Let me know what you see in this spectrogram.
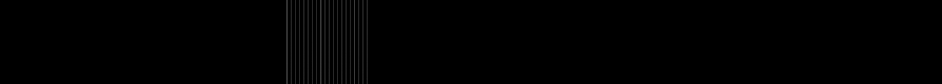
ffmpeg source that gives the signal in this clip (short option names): -f lavfi -i "aevalsrc='0.376*eq(mod(n,1861),0)*(0.5+0.5*eq(mod(n,14888),0))':d=0.83:s=44100"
